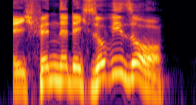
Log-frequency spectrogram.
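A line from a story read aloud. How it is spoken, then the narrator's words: Called out. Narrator (German): rief er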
